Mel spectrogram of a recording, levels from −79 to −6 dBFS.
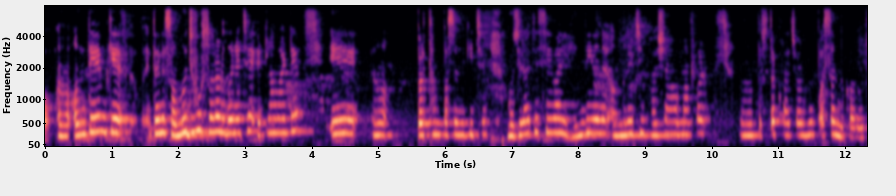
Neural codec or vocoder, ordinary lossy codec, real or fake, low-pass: none; none; real; 7.2 kHz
